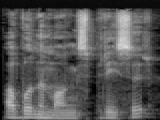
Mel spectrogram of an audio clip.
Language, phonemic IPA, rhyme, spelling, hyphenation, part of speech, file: Norwegian Bokmål, /abʊnəˈmaŋspriːsər/, -ər, abonnementspriser, ab‧on‧ne‧ments‧pris‧er, noun, NB - Pronunciation of Norwegian Bokmål «abonnementspriser».ogg
- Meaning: indefinite plural of abonnementspris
